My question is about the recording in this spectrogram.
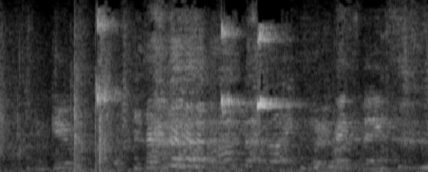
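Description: Badminton rally: a few sharp racket hits on the shuttlecock in the first second or so, with short high squeaks of court shoes on the wooden floor, and voices talking.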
